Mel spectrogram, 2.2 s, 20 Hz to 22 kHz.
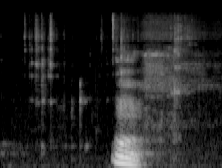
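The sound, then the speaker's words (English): A few faint glass clinks and taps, then a short sip of 40 Creek whisky followed by a loud, falling voiced sigh of satisfaction and a breathy exhale. “Sorry, I'm just going to pause for a little sip of 40 Creek here.”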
